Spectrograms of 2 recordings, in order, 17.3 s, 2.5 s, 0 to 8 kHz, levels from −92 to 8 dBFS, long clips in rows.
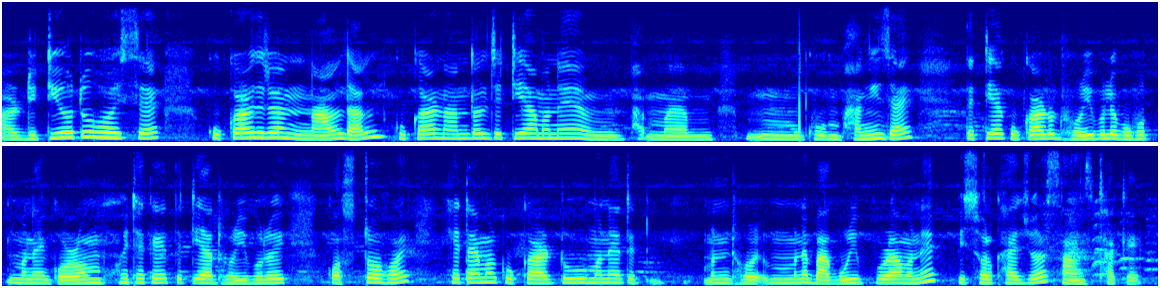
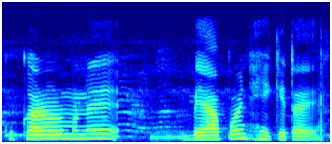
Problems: none marked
